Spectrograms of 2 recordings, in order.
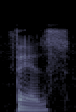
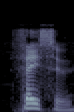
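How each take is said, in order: First: The name is one syllable ending in z. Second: The name ends with an extra vowel syllable. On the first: This is the speaker's own preferred pronunciation. "I'm pronouncing it as Fez" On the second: This is the name's supposed official pronunciation. "Apparently, it was pronounced Fesu"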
